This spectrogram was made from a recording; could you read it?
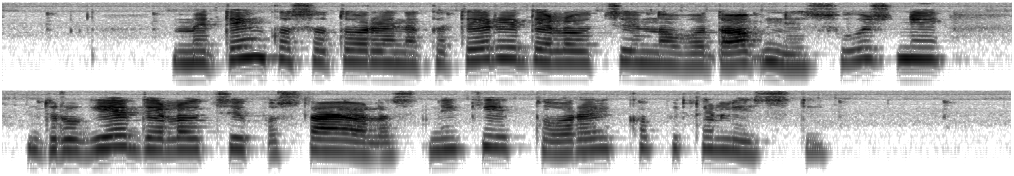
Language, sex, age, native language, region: Slovenian, female, 30-49, Slovenian, Southeast Slovenia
